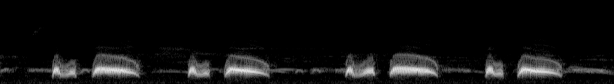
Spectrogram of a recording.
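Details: Spotted dove in 'giọng đồng pha thúc' coo style, kept to attract wild spotted doves: four rounds of a short double-pulsed note followed by a sustained, falling, mellow coo, with soft trailing murmurs between phrases.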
